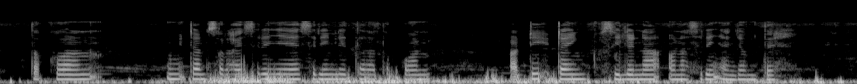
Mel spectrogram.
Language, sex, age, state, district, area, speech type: Santali, female, 30-45, West Bengal, Purba Bardhaman, rural, spontaneous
